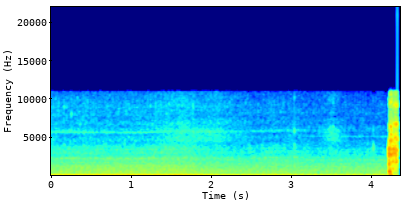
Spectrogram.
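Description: A harvester engine idles in a farming game, a steady low drone with even mechanical hum and no talk, ending in a sudden loud burst.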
